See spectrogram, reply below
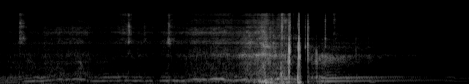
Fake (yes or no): yes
